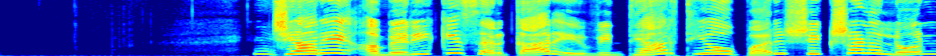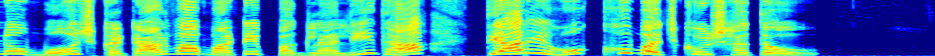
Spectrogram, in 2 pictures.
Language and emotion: Gujarati, happy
